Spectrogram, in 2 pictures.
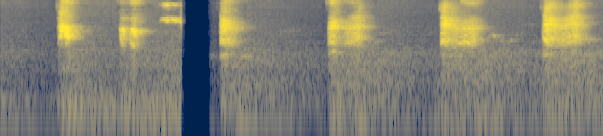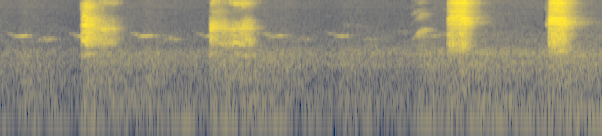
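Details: Long-tailed shrike song for teaching other birds and prompting them to sing: a steady run of about a dozen loud harsh rasping notes, some with brief whistled tails, spaced roughly half a second apart.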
